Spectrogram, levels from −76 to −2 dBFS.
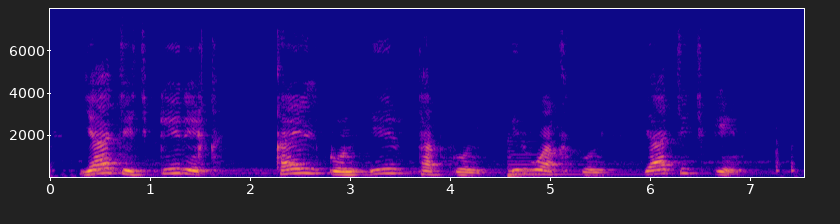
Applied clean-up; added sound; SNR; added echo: none; Bowed string instrument; 16 dB; reverberation time 1.0 s.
